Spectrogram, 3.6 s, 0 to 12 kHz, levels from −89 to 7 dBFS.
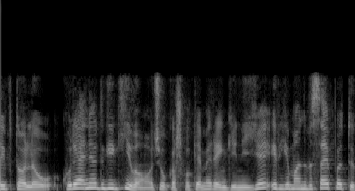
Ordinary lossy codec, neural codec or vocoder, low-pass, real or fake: MP3, 64 kbps; codec, 16 kHz, 2 kbps, X-Codec, HuBERT features, trained on LibriSpeech; 7.2 kHz; fake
